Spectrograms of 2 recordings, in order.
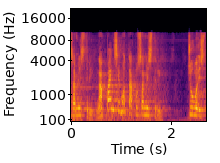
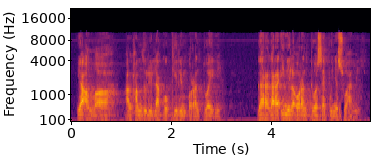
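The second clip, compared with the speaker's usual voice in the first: soft, low thankful prayer; grateful prayer; 14 semitones lower, 9 dB quieter than usual. Pretend. Wife thanking God for her in-laws, soft and grateful. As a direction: pray gratefully and quietly. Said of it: "Ibu sujud syukur".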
